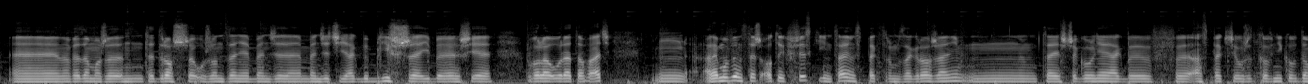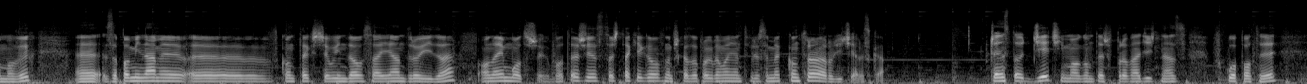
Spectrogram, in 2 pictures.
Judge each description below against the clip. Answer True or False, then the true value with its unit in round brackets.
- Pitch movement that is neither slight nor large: False (1.4 semitones)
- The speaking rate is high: False (140 wpm)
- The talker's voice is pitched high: False (135 Hz)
